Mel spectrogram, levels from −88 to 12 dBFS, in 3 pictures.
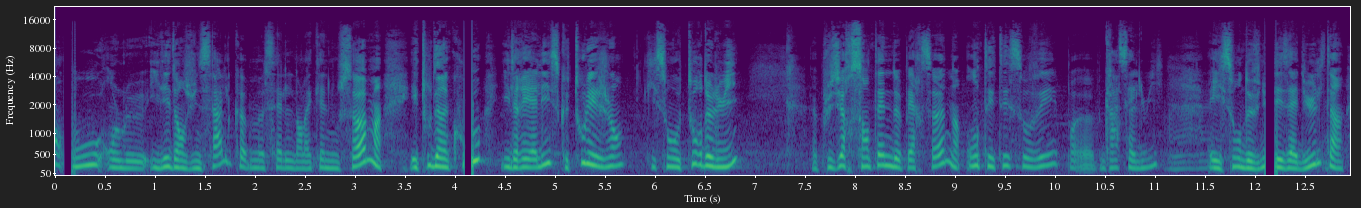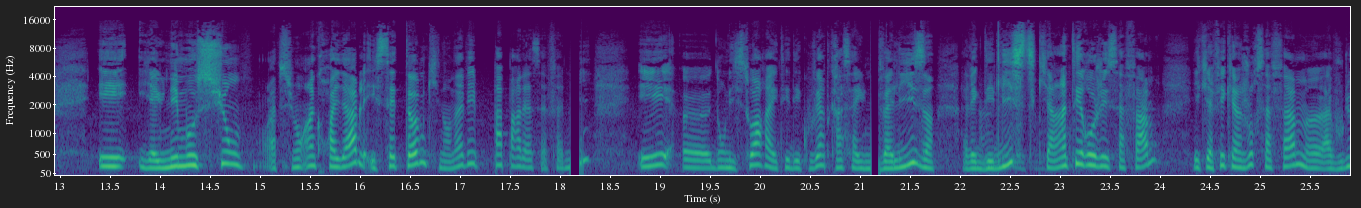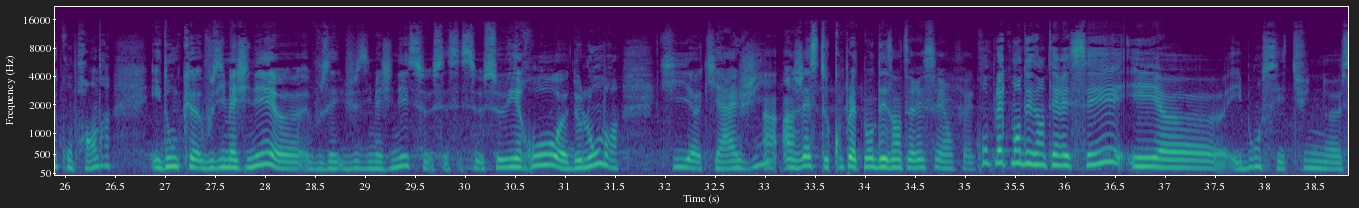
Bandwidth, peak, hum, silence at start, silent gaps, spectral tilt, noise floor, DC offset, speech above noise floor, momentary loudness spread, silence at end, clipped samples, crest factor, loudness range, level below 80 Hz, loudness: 15.5 kHz; -6 dBFS; none; 0 s; 0.09-0.16 s, 4.11-4.16 s, 12.10-12.19 s, 18.11-18.19 s, 21.12-21.18 s; -4.5 dB/octave; -49 dBFS; under 0.1%; 23 dB; 12 LU; 0 s; under 0.1%; 20 dB; 5 LU; -64 dBFS; -26 LUFS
